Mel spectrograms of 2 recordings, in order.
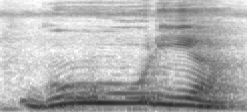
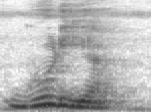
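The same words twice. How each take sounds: First: The first vowel is drawn out long. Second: The first vowel is said short. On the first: The speaker calls it wrong. "ऐसे तो हम लोग बोलते नहीं हैं बच्चों" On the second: The speaker calls it right. "Soft sound कम समय के लिए ये छोटी ऊ का प्रयोग करते हैं"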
